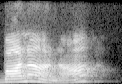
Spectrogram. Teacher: in banana, ba is weakly stressed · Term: weak stress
